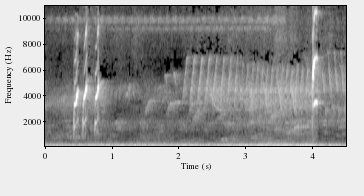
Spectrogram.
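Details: Sirisiri bird song in varied phrases, played to lure birds: three quick sharp chirps, then a long high buzzy rattling trill, ending with one loud bright note over a low hum.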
